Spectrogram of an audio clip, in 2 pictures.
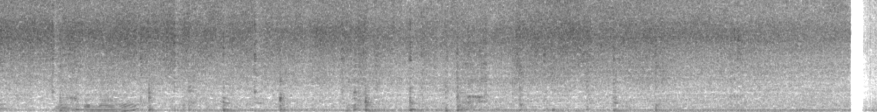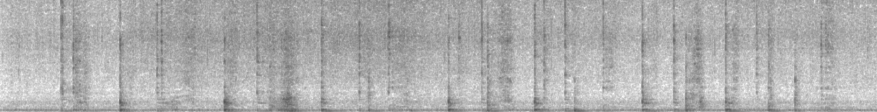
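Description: Moong dal frying and being stirred in a pan, with steady sizzling throughout and repeated scraping strokes of a spoon that grow sharper and more frequent in the second half, with no talking.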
